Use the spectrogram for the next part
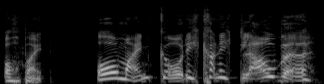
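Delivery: squeaky, wailing German accent impression; mock German accent. Shown as a demonstration. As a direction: exclaim in a hammed-up German accent. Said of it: "this was more like an Austrian accent".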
